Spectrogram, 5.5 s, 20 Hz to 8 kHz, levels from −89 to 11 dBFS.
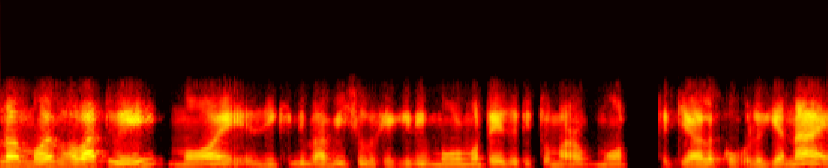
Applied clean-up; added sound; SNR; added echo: none; none; none; none.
